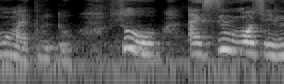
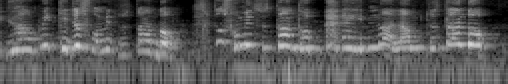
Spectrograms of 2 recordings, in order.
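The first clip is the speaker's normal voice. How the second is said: pleading cry; 8 semitones higher, 4 dB louder than usual. Retold or imitated. Pleading to stand in labor.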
